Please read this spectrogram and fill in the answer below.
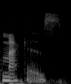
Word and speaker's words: Macca's: So we call it Macca's. So you say, "Good day, mate. Let's go to Macca's." Yeah, literally. That's literally how you say it.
